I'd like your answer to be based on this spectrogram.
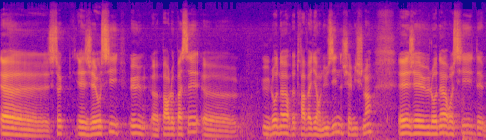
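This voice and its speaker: With long, frequent pauses, a man speaks at a very slow pace in a medium pitch with ordinary pitch variation. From Auvergne-Rhône-Alpes, France. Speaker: political candidate, nurse. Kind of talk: political debate. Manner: halting, many hesitations.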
